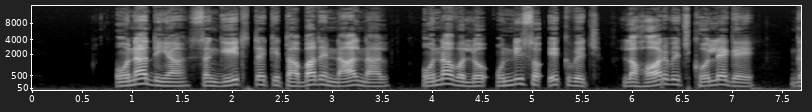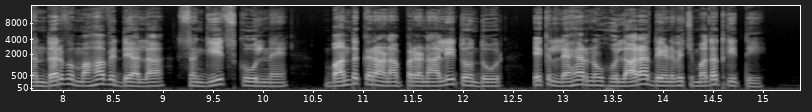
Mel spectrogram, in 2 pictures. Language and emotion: Punjabi, neutral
